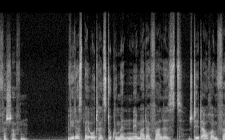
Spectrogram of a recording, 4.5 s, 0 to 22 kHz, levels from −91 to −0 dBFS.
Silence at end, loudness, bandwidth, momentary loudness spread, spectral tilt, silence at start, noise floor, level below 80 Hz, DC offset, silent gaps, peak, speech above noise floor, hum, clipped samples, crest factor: 0 s; -19 LUFS; 20 kHz; 6 LU; -3.5 dB/octave; 0 s; -50 dBFS; -44 dBFS; under 0.1%; none; -4 dBFS; 31 dB; none; under 0.1%; 16 dB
